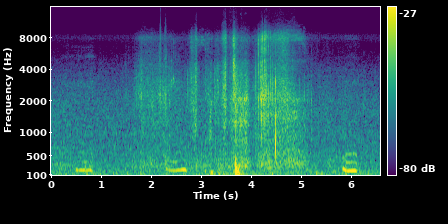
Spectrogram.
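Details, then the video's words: Sleeping cat snoring: soft, low humming breaths recur about every two to three seconds against a quiet background, with a few faint clicks and rustles between them. "Кошка, которая храпит"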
